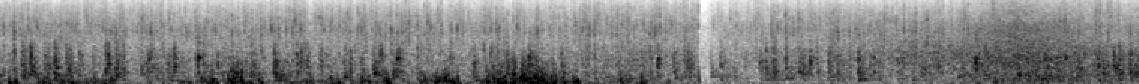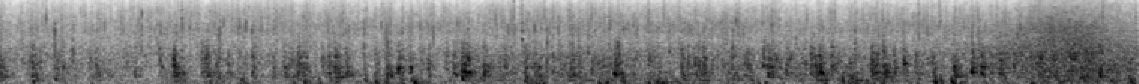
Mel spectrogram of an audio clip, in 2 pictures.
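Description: Heavy rain pouring down steadily, loud, with a dense patter of drops landing close to the microphone. A deeper rumble sits under it for the first five seconds or so.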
